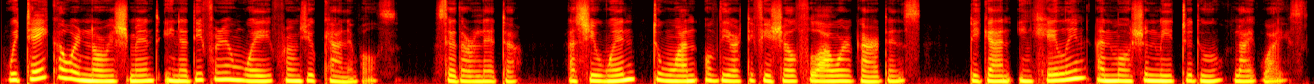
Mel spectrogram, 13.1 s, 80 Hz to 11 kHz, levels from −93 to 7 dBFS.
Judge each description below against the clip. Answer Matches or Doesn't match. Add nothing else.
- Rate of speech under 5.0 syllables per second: Matches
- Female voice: Matches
